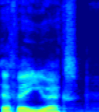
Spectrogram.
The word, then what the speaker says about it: faux: fake one shot like the how do you pronounce that word fall f-a-u-x full like a faux one shot where they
